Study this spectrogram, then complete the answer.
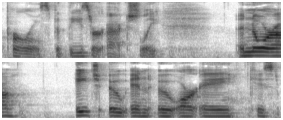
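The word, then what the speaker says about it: Honora: I have, these are Anora pearls.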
